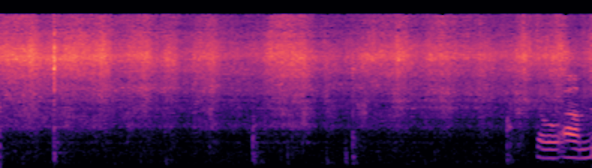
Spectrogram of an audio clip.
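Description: Chicken pieces in red curry paste sizzling as they fry in a pan while being stirred, with a few light knocks and scrapes of the utensil against the pan.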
